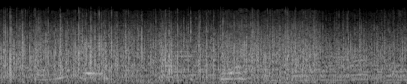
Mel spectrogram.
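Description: Rain pattering on an umbrella: a dense crackle of many small drops, with faint voices underneath.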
